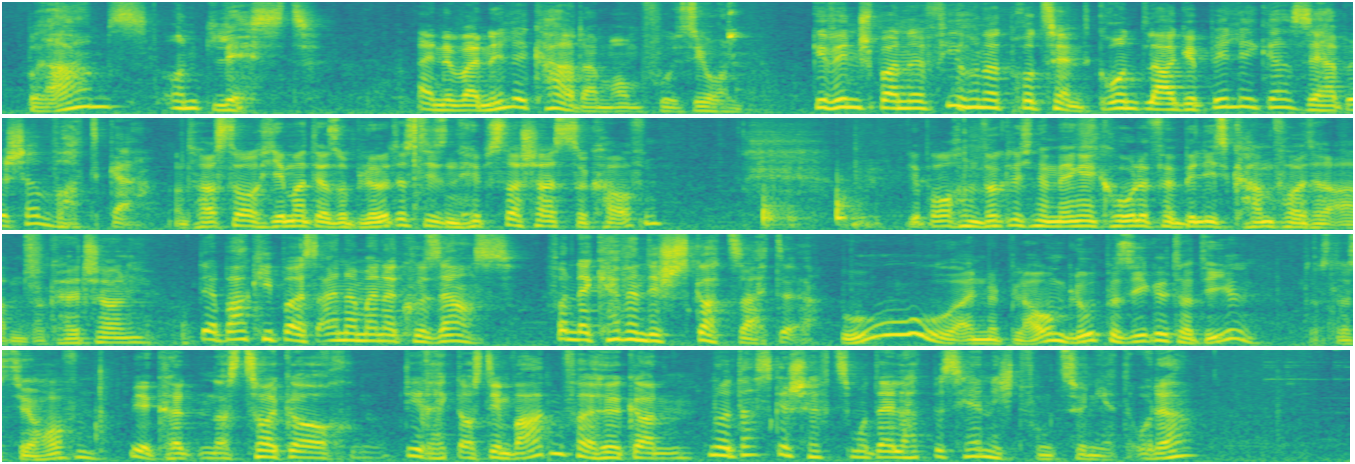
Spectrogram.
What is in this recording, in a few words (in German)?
Synchron, maenner; Snatch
